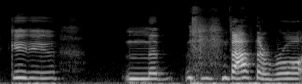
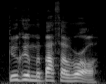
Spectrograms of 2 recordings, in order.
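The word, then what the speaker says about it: Gugu Mbatha-Raw: be honest um it's a 2013 film starring gugu ma the raw i'm so sorry i definitely said that wrong what are you doing with your pronunciations over the last few weeks what is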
